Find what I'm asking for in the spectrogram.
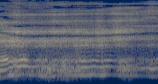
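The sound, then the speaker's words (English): An eerie, manipulated moaning voice for a scary character, made using inward breath: a sustained, wavering, breathy drone that holds steady in loudness throughout, with no words. “We started manipulating his voice. We started using inward breath”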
